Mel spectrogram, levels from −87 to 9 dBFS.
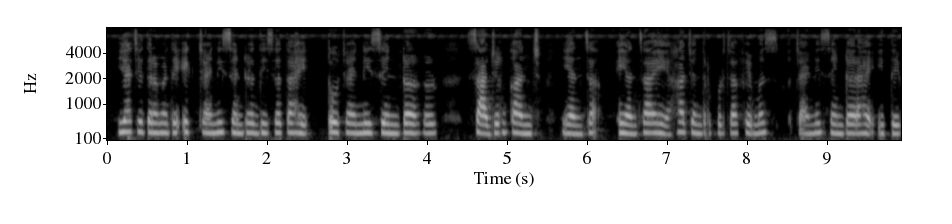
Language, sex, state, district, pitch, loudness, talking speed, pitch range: Marathi, female, Maharashtra, Chandrapur, 250 Hz, -29 LUFS, 150 wpm, 235-255 Hz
